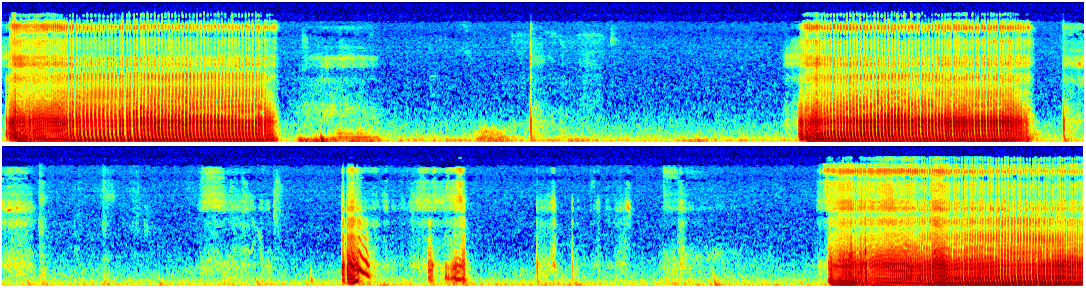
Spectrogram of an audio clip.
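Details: A sleeping pug gives long, loud, buzzing snores of about two to three seconds each, separated by quiet pauses with faint snuffles: a flat-faced dog snoring.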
